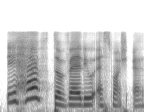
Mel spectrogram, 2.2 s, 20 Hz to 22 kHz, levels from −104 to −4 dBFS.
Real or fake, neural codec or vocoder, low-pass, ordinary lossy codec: fake; codec, 16 kHz, about 1 kbps, DyCAST, with the encoder's durations; none; none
